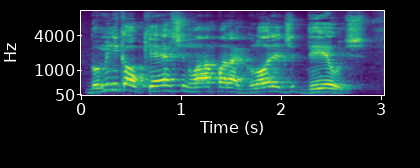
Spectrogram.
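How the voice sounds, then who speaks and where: Upbeat male podcast host with a high voice, recorded in an echoey room. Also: expressive, darkish tone, slight background noise. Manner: upbeat and chatty, drawn-out greetings.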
